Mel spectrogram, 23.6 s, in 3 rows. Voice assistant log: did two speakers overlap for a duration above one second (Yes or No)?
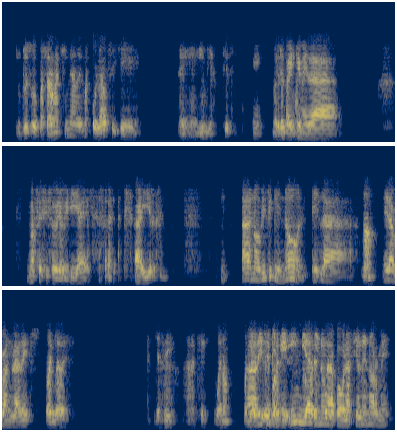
Yes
